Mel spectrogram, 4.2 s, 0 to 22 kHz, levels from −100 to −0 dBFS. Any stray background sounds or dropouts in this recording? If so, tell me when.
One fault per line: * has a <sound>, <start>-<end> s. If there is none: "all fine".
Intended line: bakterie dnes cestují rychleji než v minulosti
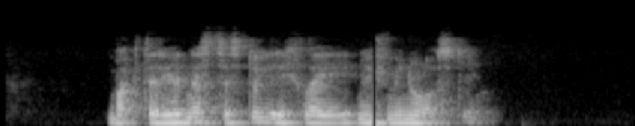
* has a dropout, 2.5-2.5 s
